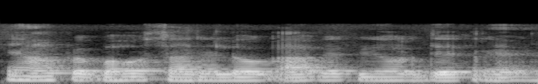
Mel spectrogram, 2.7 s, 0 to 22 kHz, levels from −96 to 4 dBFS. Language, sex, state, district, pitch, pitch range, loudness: Hindi, male, Jharkhand, Palamu, 125 Hz, 120-130 Hz, -15 LUFS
